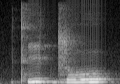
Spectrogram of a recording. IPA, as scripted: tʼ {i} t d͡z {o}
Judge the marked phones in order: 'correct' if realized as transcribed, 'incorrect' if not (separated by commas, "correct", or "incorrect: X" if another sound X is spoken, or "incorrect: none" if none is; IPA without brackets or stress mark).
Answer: correct, correct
